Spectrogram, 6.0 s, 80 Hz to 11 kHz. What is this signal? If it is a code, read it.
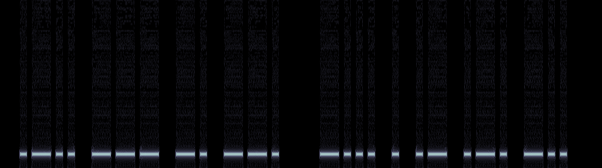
Morse code, heard as a keyed tone, about 20 wpm, 1000 Hz. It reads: LONG BEARD
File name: qotdfiles / 20wpm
